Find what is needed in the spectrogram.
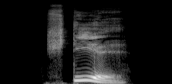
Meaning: singular imperative of stehlen
- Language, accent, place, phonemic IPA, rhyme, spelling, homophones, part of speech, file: German, Germany, Berlin, /ʃtiːl/, -iːl, stiehl, Stiel / Stil, verb, De-stiehl.ogg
